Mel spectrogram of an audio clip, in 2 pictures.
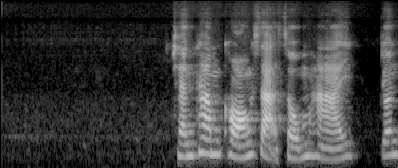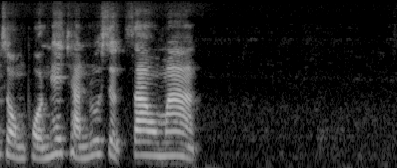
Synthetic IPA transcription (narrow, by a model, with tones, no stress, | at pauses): t͡ɕʰa˦˥nt̪ʰa˧mkʰɔː˩˦ŋsa̰˨˩so˩˦mɦaː˩˦j | t͡ɕo˧nso˨˩ŋpʰo˩˦nha˥˩jt͡ɕʰa˦˥nɾuː˦˥sɯ˨˩k̚sa˥˩wmaː˥˩k̚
